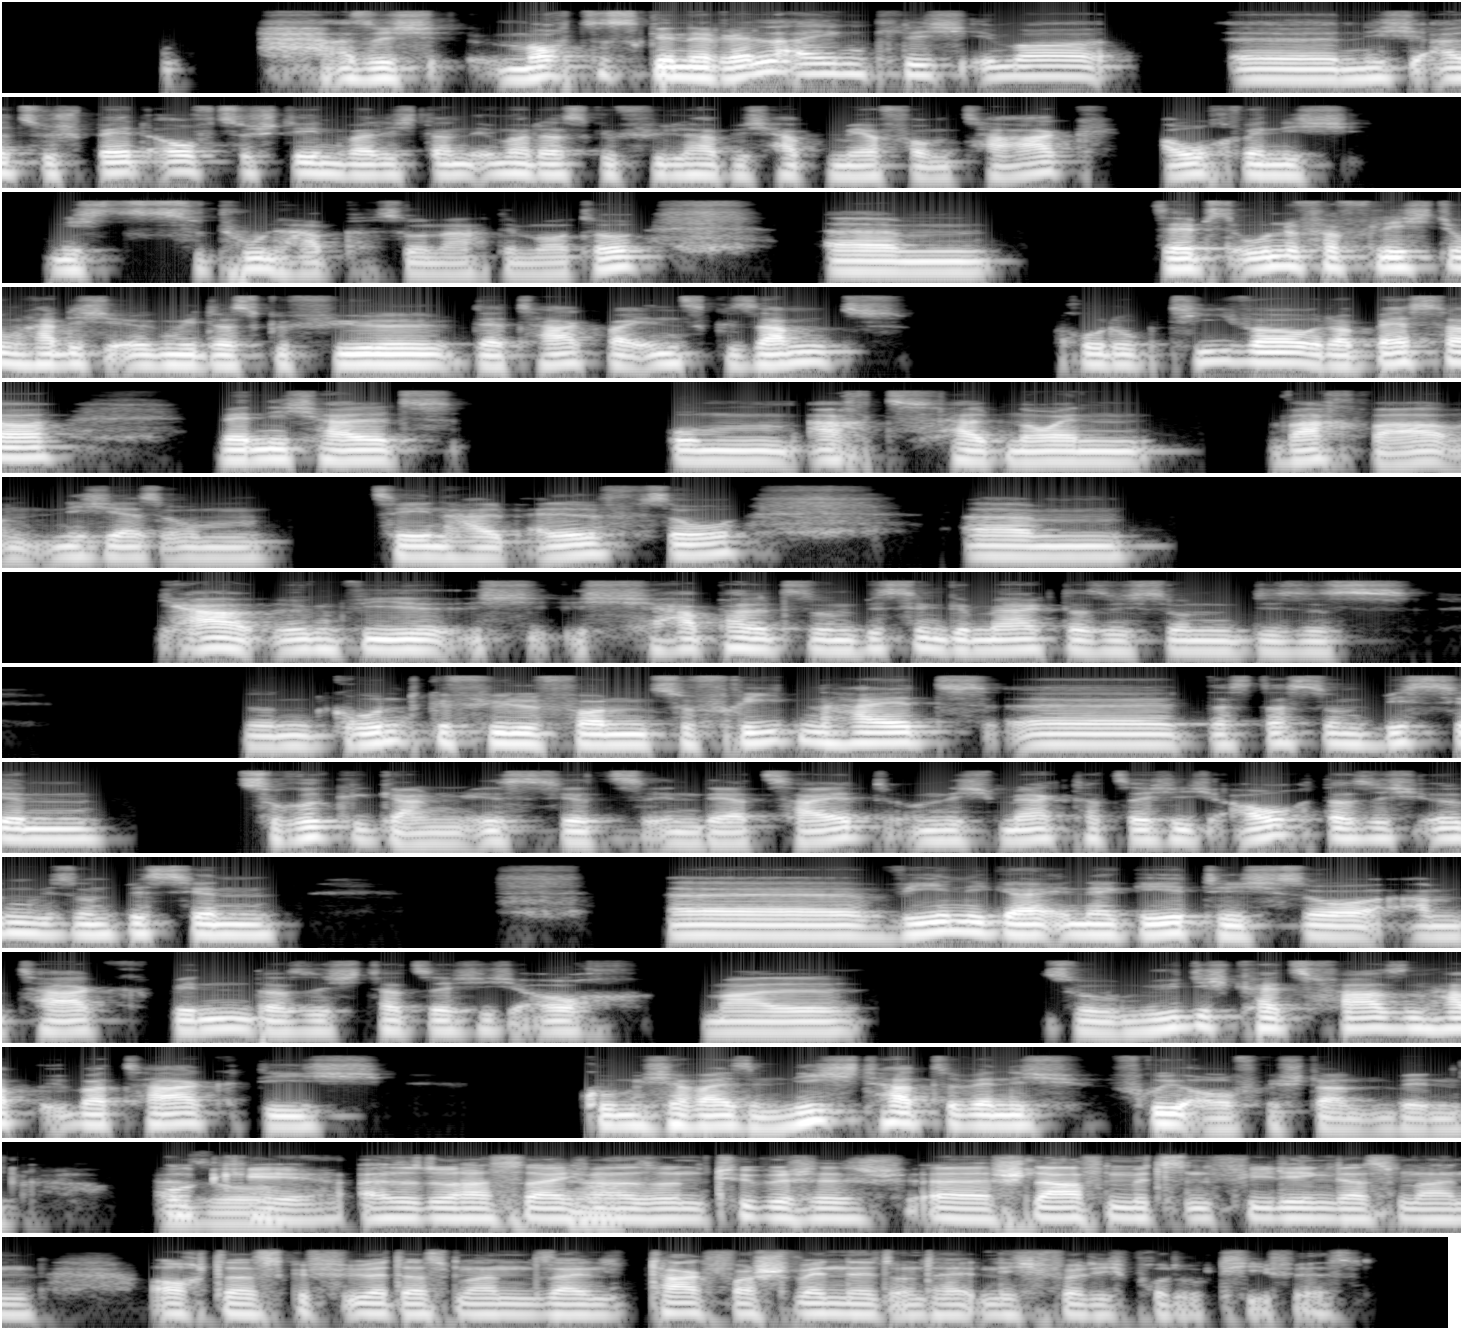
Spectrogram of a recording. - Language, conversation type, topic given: German, advice, Warum fällt es dir trotz eines geplanten Schlafrhythmus schwer, morgens pünktlich aufzustehen?
- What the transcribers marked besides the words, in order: other background noise; sigh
